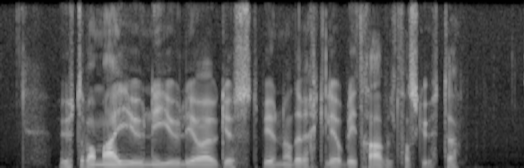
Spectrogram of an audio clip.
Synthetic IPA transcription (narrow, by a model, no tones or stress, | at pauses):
ʉːt̪ʰoːʋəʁmɑɪjʉːnɪjʉːlɪoːɑʉɡʉst̪bəjʏnəʁd̪eːʋɪʁkəlɪʔoːbliːt̪ʰʁɑ̰ːʋəlt̪fɔʁskʉ̰ːt̪ʰə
